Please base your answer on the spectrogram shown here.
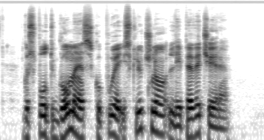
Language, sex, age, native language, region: Slovenian, male, 18-29, Slovenian, Pomurje region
